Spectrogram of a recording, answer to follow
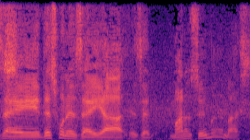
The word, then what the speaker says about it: Montezuma: It's a Montezuma. Okay. If I'm pronouncing that correctly.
